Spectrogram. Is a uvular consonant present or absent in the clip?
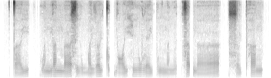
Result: absent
